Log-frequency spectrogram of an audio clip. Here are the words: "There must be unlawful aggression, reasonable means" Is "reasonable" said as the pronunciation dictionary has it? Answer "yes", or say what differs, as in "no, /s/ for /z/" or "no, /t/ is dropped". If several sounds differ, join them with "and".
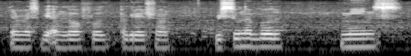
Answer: no, /s/ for /z/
